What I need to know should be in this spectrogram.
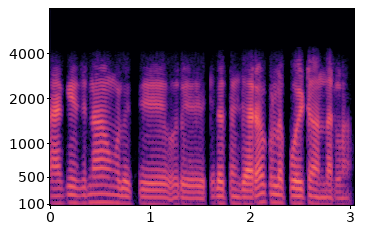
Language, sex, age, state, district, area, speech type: Tamil, male, 18-30, Tamil Nadu, Nilgiris, rural, conversation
